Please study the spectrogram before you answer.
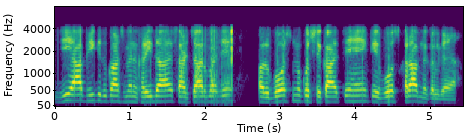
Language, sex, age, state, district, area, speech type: Urdu, male, 18-30, Uttar Pradesh, Saharanpur, urban, conversation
